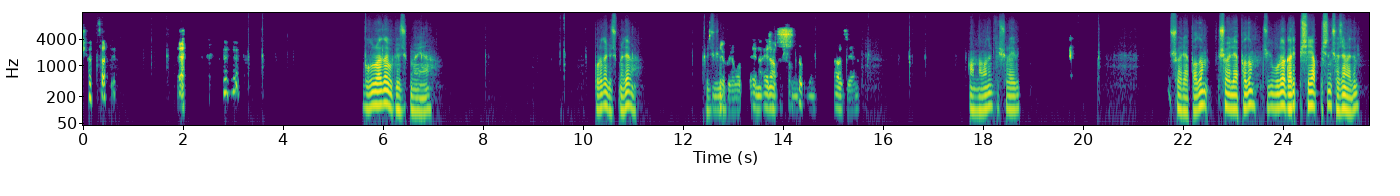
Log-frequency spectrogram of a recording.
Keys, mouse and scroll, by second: 0.0 /, 0.3 middle click, 0.5 /, 0.9 middle click, 1.1 scroll up 1, 1.4 shift+middle click, 2.0 scroll up 1, 2.5-3.7 middle drag, 3.7-4.4 scroll up 3, 4.2 3, 4.4 middle click, 4.9-5.5 scroll up 2, 5.5-5.9 scroll down 1, 5.9 /, 6.2 scroll down 4, 6.5-12.5 middle drag, 12.5-13.0 scroll up 5, 13.0-15.7 middle drag, 15.7 /, 15.9 middle click, 16.2-16.6 scroll up 2, 16.6 shift+middle click, 16.8 scroll up 1, 17.2 scroll down 1, 17.3 scroll up 1, 17.5 3, 19.1 middle click, 20.1 KP_Decimal, 20.5-20.9 scroll down 2, 21.0 middle click, 21.2 3, 22.7 ctrl+KP_Add, 23.4-24.9 middle drag, 24.9 scroll down 1, 25.4 /.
